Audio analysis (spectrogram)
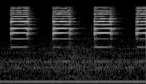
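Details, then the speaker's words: Diatone GT-R90 90mm quad (F4 board, 15A BLHeli_S ESCs, 4S capable), beeper triggered from the radio switch: four sharp, evenly spaced high-pitched motor beacon beeps about 0.4 s apart, working normally but quieter than a dedicated beeper. "so stop bad beeper it's reasonably out I"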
